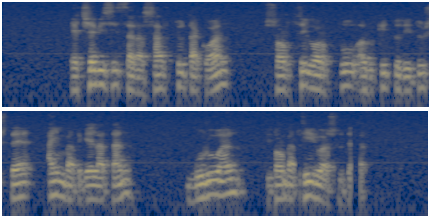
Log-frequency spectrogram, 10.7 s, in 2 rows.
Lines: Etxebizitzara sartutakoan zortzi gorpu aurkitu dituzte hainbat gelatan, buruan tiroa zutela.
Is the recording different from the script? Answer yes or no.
yes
